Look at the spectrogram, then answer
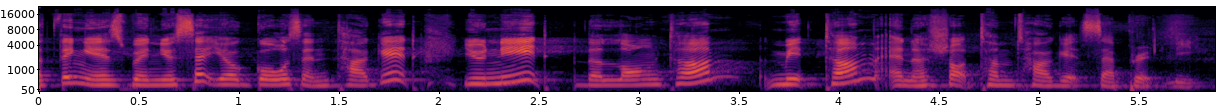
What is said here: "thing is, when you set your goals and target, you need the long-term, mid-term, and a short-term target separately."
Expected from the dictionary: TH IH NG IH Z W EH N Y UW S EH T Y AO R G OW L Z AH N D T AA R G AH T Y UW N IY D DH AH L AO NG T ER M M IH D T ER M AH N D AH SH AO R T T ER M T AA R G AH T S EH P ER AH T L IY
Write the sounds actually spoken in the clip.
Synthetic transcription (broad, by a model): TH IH NG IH S W EH N Y UW S EH T Y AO G OW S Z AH N T AA G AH T Y UW N IY D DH AH L AO NG T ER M M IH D T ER M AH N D AH SH AO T T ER M T AA G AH T S EH P ER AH T L IY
